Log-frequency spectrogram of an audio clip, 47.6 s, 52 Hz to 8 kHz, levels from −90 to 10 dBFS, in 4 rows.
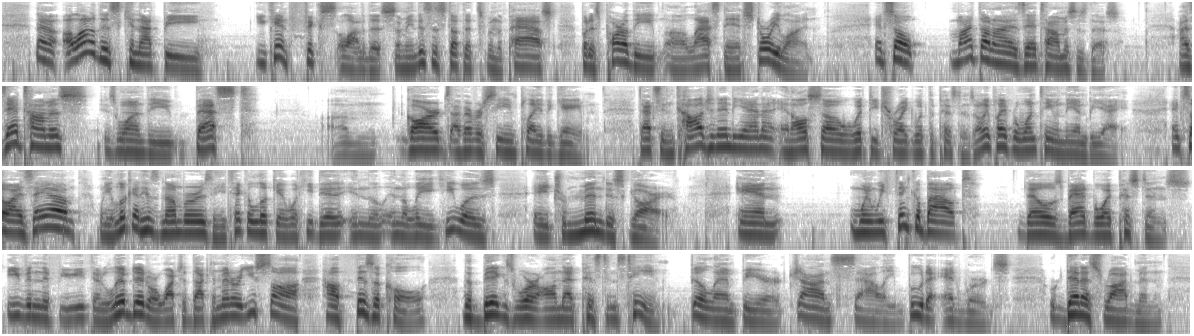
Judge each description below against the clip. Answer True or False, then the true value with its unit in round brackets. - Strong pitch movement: False (4.7 semitones)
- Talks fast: False (180 wpm)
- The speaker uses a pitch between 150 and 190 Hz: False (140 Hz)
